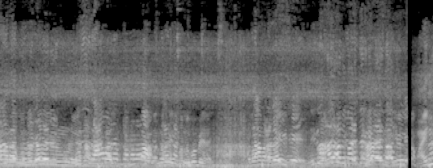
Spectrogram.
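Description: Speech only: men talking outdoors in a back-and-forth discussion.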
